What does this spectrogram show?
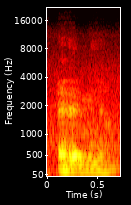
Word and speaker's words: erenia: Here we have erenia, which is 9. Erenia is spelled as ERENIA.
